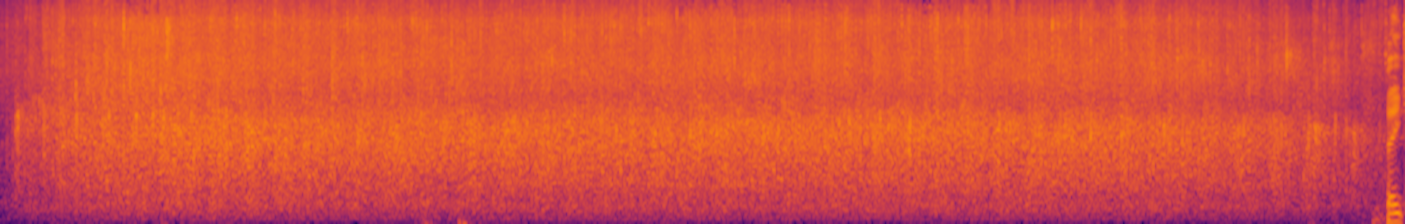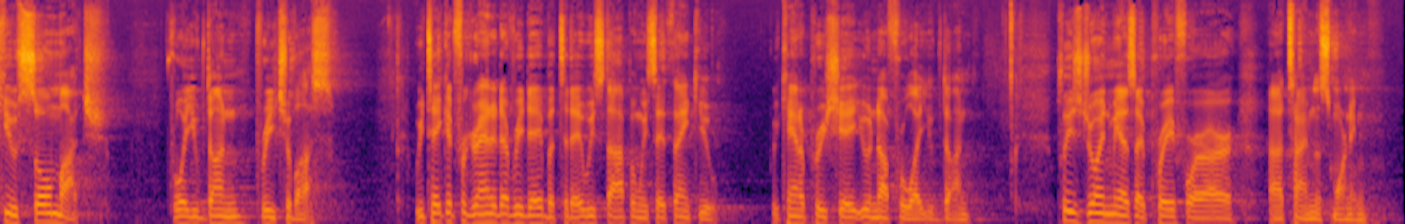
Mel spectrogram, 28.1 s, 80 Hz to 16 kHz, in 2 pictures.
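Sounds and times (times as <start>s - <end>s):
large audience applauding veterans and service members: 0.0s - 13.9s
speech: 13.9s - 15.2s, 15.8s - 17.5s, 18.2s - 23.9s, 24.6s - 27.9s.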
